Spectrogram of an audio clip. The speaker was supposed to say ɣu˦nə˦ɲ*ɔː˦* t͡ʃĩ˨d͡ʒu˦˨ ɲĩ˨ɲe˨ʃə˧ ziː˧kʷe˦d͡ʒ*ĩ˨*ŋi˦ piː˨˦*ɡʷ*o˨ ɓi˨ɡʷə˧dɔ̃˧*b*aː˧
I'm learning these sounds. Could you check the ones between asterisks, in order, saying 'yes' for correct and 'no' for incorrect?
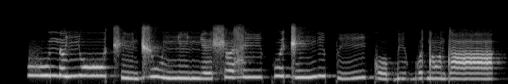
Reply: no, no, no, no

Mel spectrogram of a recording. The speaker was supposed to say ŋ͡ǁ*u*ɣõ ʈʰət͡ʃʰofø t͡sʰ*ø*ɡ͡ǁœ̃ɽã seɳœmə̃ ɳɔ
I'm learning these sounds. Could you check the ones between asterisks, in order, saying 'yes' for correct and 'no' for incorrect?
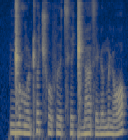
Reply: no, no

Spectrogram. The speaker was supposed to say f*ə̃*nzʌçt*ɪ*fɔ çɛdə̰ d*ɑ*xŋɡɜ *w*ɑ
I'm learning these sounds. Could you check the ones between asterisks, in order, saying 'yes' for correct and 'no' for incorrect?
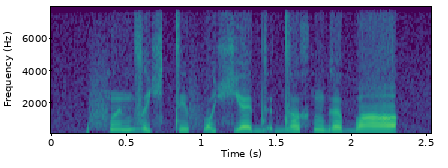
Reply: yes, yes, no, no

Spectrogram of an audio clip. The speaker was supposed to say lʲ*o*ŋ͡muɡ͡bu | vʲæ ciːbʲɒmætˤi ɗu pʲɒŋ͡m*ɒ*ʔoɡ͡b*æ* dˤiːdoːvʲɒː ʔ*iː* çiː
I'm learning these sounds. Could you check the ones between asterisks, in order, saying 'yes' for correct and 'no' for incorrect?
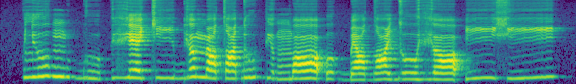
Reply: no, no, yes, yes

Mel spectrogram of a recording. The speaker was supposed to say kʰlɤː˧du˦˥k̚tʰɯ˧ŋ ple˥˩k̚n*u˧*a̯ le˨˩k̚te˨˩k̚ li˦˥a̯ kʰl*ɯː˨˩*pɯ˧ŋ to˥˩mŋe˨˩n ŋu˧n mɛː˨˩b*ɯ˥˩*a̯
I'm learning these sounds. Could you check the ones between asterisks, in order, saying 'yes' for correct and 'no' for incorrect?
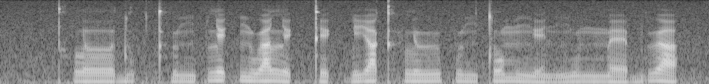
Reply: no, no, yes

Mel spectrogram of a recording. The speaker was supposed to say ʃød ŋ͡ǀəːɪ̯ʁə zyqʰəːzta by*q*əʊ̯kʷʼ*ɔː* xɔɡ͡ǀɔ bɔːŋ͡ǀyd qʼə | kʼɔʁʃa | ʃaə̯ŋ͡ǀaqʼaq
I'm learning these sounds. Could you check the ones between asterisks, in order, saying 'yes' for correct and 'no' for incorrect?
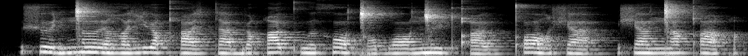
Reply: yes, no

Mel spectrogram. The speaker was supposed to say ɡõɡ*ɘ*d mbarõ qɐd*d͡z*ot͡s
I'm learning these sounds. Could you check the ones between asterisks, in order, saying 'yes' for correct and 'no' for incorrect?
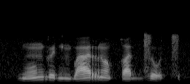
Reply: no, yes

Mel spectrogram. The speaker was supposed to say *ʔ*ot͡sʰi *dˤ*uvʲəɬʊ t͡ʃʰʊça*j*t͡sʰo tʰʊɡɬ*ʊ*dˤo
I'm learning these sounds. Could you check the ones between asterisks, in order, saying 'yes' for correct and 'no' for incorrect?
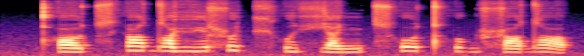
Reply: no, yes, no, yes

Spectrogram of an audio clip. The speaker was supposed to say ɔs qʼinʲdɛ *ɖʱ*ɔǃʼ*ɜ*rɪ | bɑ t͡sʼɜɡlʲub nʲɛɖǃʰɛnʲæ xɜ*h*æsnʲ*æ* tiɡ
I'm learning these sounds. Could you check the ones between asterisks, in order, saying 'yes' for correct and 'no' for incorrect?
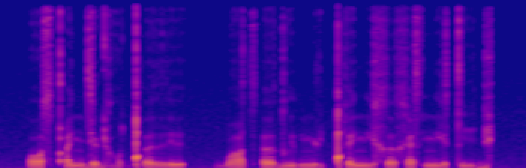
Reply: yes, yes, no, no

